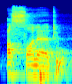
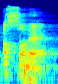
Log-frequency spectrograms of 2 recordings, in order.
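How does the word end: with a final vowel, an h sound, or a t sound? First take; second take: final vowel; h sound. First: The word ends with a t and a final vowel. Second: The word ends with a soft h sound. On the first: "soit je vais dire as-salatu" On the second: "je vais dire as-salah"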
